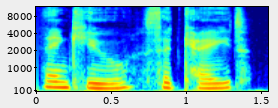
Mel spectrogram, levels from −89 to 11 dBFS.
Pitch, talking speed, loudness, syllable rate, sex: 200 Hz, 155 wpm, -16 LUFS, 2.9 syllables/s, female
